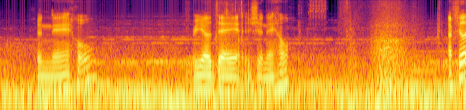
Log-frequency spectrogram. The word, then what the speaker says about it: Rio de Janeiro: The R is pronounced like an H. Janeiro? Rio de Janeiro?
